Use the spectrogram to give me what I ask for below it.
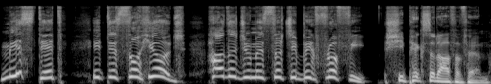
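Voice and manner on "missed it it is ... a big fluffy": put-on French-Canadian drill sergeant accent. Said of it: "female French-Canadian sergeant with this accent".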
